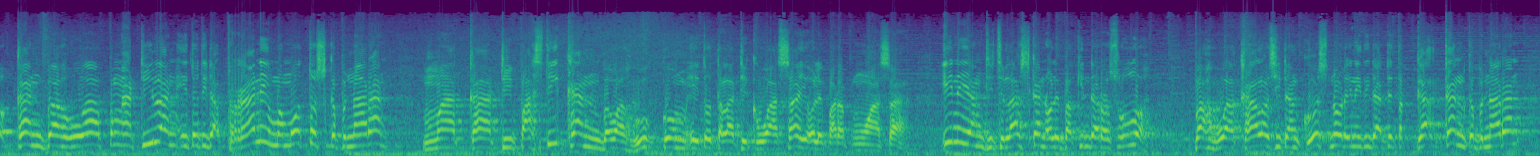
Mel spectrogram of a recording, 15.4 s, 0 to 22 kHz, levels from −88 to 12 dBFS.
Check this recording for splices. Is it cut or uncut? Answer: cut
